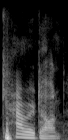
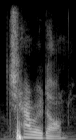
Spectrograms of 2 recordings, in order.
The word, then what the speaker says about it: Charadon: See, like a CH like Chimera led me to believe that Charadon is pronounced Caradon, but then that's very close to Caradron, and yeah, we've had similar conversations where it all gets a bit messy. But yeah, apparently Charadon is the pronunciation.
